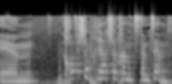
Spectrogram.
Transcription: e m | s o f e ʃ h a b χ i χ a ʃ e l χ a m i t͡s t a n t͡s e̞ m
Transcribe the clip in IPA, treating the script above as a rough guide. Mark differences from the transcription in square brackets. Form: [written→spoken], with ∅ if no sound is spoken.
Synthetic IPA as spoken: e m | [s→χ] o f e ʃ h a b χ i [χ→ʁ] a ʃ e l χ a m i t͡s t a [n→m] t͡s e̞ m

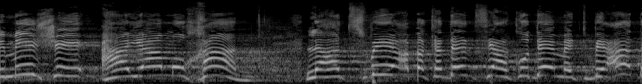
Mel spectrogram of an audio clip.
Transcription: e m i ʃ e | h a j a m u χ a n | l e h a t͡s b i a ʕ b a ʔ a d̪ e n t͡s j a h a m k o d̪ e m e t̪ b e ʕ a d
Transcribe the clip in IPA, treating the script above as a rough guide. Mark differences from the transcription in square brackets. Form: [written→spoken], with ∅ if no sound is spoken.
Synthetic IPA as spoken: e m i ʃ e | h a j a m u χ a n | l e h a t͡s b i a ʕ b a [ʔ→k] a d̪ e n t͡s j a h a [m→∅] k o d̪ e m e t̪ b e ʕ a d

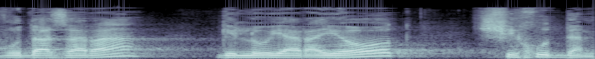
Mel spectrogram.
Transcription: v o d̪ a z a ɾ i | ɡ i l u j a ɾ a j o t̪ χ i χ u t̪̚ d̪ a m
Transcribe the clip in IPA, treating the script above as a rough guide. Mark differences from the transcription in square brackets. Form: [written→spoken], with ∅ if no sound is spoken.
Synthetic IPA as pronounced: v o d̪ a z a ɾ [i→a] | ɡ i l u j a ɾ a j o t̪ [χ→ʃ] i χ u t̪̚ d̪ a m

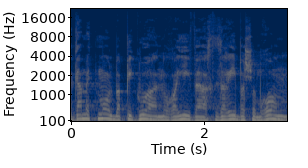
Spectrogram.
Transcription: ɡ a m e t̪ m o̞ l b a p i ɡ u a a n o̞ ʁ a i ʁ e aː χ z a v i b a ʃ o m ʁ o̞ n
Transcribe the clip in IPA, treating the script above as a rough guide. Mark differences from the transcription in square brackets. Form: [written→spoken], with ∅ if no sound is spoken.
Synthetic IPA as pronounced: ɡ a m e t̪ m o̞ l b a p i ɡ u a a n o̞ ʁ a i [ʁ→v] e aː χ z a [v→ʁ] i b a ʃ o m ʁ o̞ n

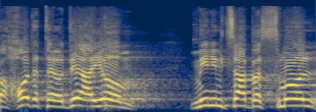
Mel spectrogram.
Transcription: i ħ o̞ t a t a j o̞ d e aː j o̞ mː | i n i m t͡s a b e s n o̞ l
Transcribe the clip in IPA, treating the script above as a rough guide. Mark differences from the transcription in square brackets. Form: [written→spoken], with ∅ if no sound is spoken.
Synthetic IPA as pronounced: [i→a] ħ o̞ t a t a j o̞ d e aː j o̞ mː | i n i m t͡s a b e s [n→m] o̞ l

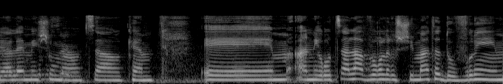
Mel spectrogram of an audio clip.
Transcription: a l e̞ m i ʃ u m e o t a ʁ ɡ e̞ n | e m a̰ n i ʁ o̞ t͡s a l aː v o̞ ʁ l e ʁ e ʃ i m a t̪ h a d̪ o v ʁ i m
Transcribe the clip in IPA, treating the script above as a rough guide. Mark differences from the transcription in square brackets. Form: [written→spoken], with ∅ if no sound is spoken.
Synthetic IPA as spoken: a l e̞ m i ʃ u m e o [t→t͡s] a ʁ [ɡ→k] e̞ n | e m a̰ n i ʁ o̞ t͡s a l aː v o̞ ʁ l e ʁ e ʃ i m a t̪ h a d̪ o v ʁ i m

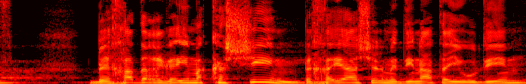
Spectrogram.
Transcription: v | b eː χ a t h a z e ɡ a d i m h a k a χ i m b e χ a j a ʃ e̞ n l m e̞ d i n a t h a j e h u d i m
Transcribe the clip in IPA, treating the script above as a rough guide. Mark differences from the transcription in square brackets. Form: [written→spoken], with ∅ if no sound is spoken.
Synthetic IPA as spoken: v | b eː χ a [t→d] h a [z→ʁ] e ɡ a [d→∅] i m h a k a [χ→ʃ] i m b e χ a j a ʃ e̞ [n→∅] l m e̞ d i n a t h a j e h u d i m

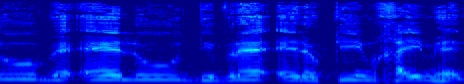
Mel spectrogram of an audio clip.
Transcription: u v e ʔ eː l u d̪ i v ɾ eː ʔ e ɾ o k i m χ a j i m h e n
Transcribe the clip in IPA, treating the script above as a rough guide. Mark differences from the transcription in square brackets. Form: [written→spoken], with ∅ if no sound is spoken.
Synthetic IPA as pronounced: u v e ʔ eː l u d̪ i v ɾ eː ʔ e [ɾ→l] o k i m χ a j i m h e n

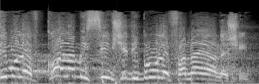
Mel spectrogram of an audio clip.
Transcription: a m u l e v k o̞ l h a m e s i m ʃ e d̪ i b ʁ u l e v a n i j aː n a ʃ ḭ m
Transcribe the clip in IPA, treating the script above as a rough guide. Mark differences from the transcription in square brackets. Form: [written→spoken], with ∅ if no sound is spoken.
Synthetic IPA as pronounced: [a→i] m u l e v k o̞ l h a m [e→i] s i m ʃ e d̪ i b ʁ u l e [v→f] a n [i→a] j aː n a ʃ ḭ m

